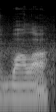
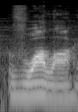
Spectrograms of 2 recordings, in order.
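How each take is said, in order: First: The word starts with a W-like sound. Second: The word starts with a clear V sound. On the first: The speaker calls it wrong. "It's not just voila" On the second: The speaker calls it right. "It's actually got a V"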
